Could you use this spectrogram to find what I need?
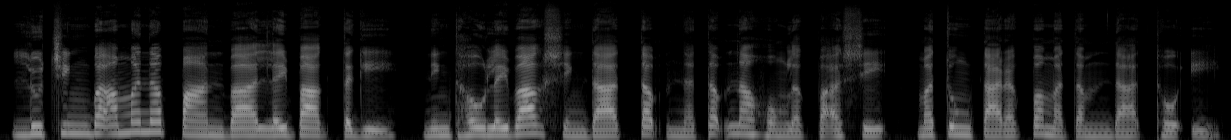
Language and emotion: Manipuri, neutral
